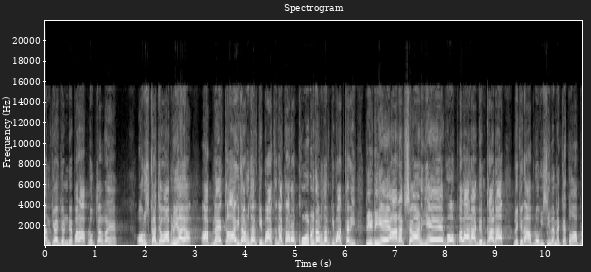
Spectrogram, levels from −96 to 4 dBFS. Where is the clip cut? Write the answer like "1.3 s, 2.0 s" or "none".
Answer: none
